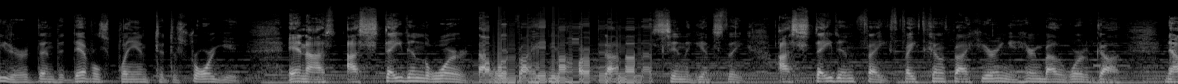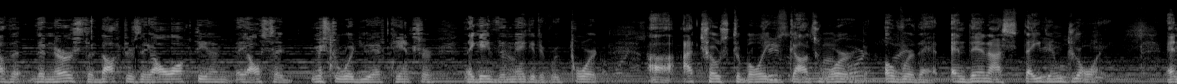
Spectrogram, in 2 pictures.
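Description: From 4.71 to 6.51 s the audio turns into a rigid, metallic buzz at a fixed 100 Hz that only roughly follows the original, with about half of what is heard being repeats. This is robotic sound from repeated short buffers, likely caused by new audio arriving too seldom: a roughly 10 ms slice is replayed while real audio is skipped. From 10.99 to 16.99 s the quality drops suddenly and codec artefacts rise, with no gap at either edge. That is an adaptive stream at a lower bitrate, switching to a cheaper version while the connection slowed. The change in the sound fits a step down from about 96 kbit/s AAC to about 32 kbit/s before recovering.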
